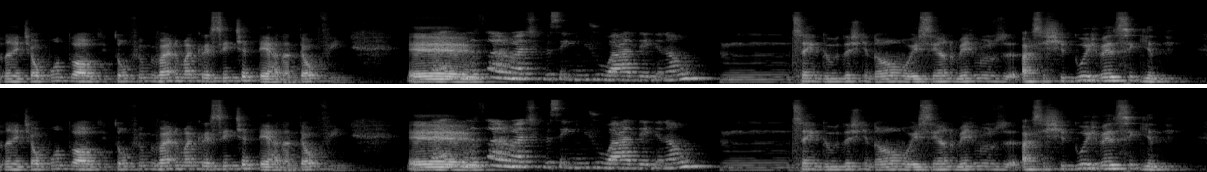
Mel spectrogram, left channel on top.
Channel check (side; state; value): both; normal; correlation 0.98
